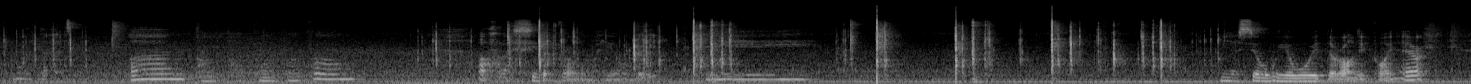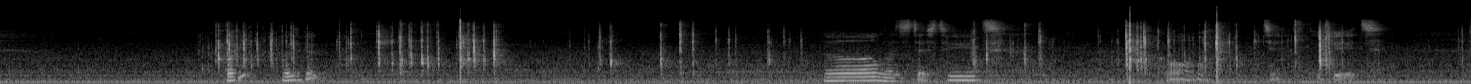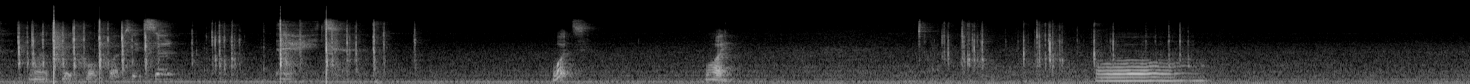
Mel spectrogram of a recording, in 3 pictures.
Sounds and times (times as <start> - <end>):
Speech: 0.0 - 3.6, 4.8 - 8.2, 12.2 - 14.4, 17.0 - 18.0, 22.9 - 24.8, 26.3 - 28.6, 29.7 - 31.2, 35.0 - 35.4, 36.4 - 36.8, 40.4 - 41.6.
